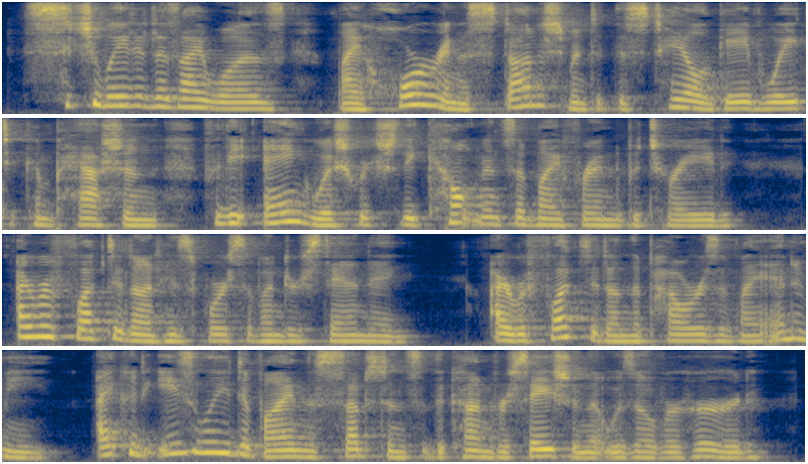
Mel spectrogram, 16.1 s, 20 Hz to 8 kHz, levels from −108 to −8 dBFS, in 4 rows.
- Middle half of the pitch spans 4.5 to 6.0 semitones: Yes, average, 5.1 semitones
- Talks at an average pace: Yes, average, 195 wpm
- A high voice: No, medium, 170 Hz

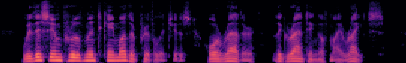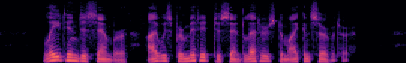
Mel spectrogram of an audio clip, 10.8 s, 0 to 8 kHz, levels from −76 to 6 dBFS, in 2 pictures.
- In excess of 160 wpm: No, average, 140 wpm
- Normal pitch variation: No, wide, 6.6 semitones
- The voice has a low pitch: Yes, low, 110 Hz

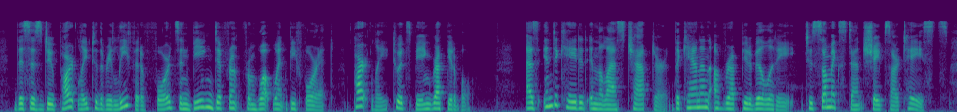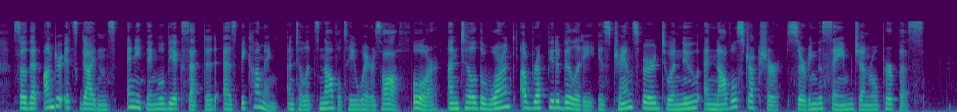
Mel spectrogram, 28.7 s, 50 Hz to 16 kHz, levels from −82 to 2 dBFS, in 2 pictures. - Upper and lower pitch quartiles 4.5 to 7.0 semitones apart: No, average, 3.9 semitones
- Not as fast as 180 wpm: Yes, average, 155 wpm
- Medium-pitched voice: Yes, medium, 165 Hz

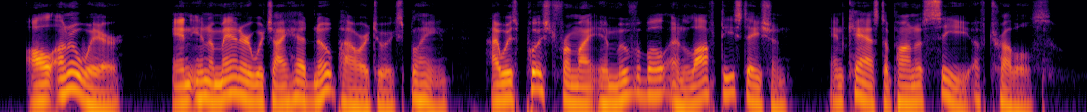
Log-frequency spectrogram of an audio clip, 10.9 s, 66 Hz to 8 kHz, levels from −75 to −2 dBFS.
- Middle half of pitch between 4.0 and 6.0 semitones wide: Yes, average, 4.8 semitones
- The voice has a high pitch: No, low, 105 Hz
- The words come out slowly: No, average, 160 wpm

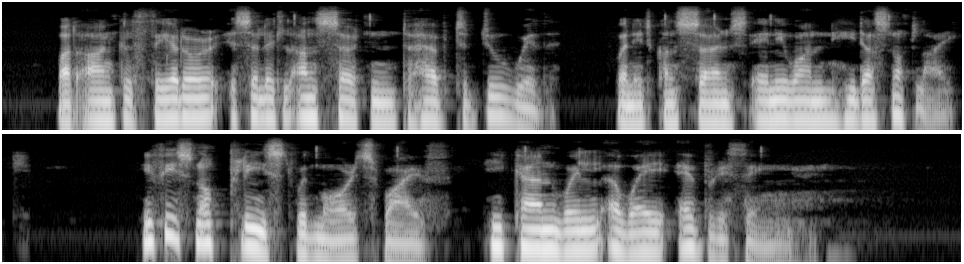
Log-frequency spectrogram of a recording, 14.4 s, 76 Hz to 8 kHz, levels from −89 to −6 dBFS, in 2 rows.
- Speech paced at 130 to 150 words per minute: Yes, average, 140 wpm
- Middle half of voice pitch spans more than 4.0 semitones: No, average, 3.2 semitones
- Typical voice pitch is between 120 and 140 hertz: No, low, 110 Hz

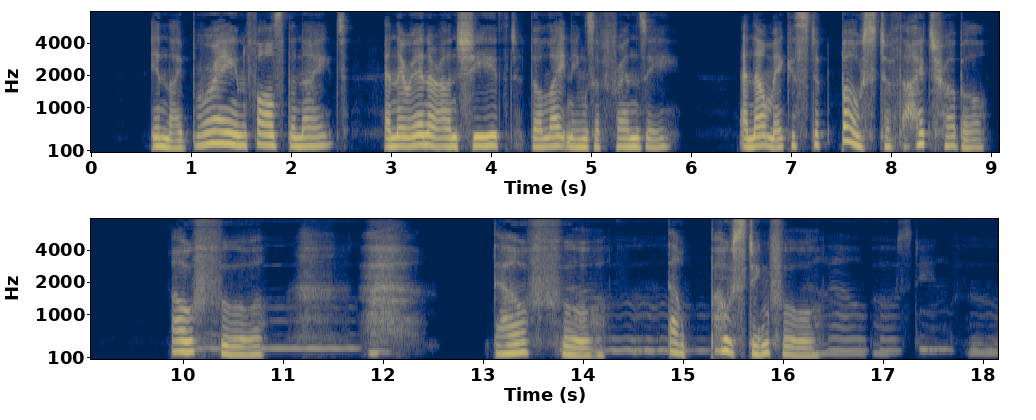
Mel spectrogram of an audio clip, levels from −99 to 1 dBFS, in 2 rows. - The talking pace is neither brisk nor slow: No, slow, 95 wpm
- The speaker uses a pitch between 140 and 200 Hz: Yes, high, 190 Hz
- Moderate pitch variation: Yes, average, 3.1 semitones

